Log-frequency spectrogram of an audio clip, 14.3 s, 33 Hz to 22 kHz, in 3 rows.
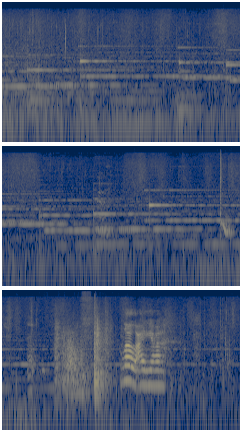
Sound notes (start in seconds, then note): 6.9 woman sobs; 9.9 crying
